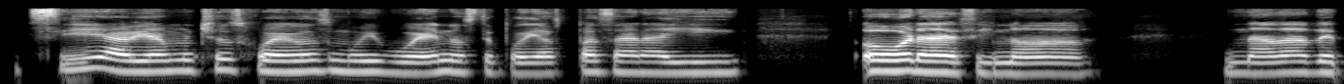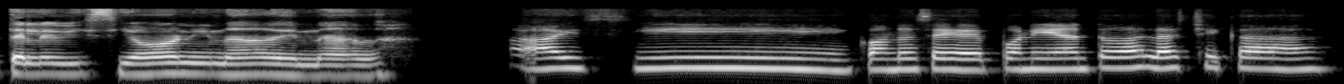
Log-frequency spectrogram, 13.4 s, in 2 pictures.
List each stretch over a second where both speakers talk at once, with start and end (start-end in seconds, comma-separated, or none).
none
